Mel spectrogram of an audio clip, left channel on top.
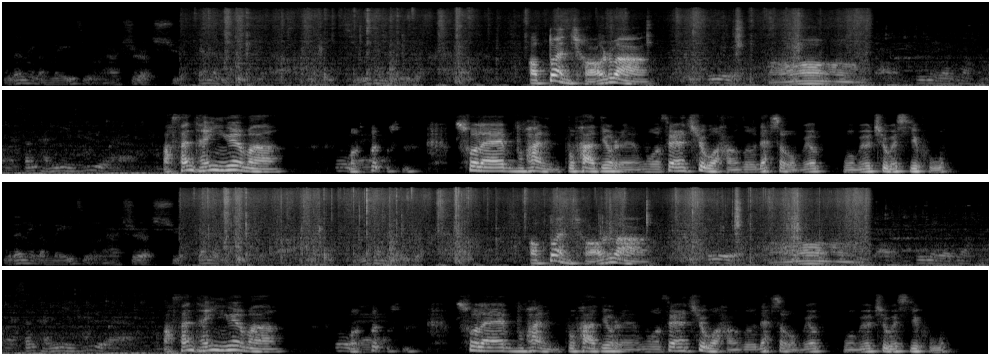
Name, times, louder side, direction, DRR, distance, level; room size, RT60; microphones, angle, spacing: voice 1, 0.0-5.0 7.0-7.5 8.0-11.3 13.2-13.8, right 2 dB, 5° right, 1.3 m, -45 dB
sound 1, 1.8-8.7, right 9 dB, 60° right, 0.6 m, -33 dB
voice 2, 5.3-6.5 7.7-8.6 11.5-12.7 13.3-19.4, left 4 dB, 80° left, 0.7 m, -27 dB
sound 2, 6.8-12.2, equal, 35° right, 1.7 m, -46 dB
4.0 x 2.4 x 2.3 m
head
